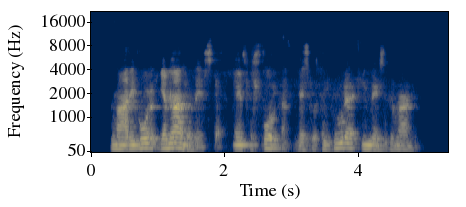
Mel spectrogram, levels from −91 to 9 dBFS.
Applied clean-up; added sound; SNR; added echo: neural mask model Resemble Enhance denoiser.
